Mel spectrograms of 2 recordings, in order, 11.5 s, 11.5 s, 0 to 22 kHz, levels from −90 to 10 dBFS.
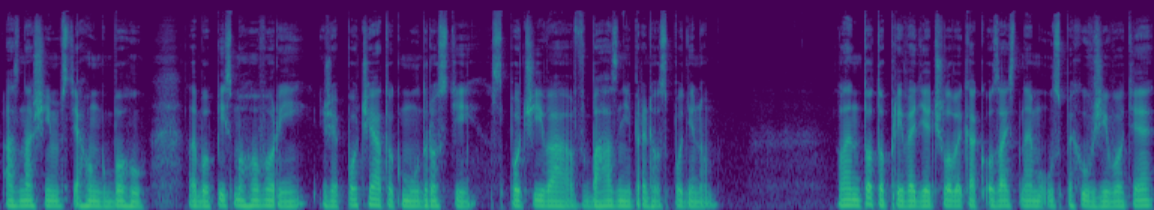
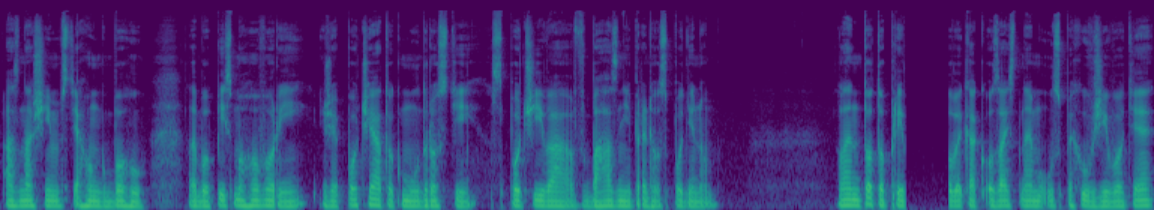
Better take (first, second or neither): first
